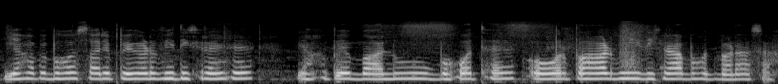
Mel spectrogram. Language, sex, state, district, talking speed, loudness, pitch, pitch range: Hindi, female, Bihar, Begusarai, 160 wpm, -18 LUFS, 260 Hz, 255-265 Hz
